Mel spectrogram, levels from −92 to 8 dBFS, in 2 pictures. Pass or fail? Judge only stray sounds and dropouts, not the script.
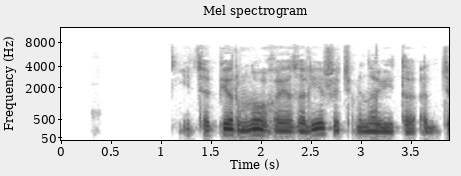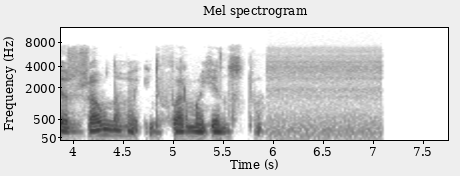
pass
